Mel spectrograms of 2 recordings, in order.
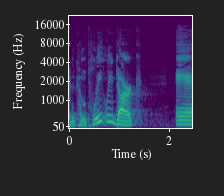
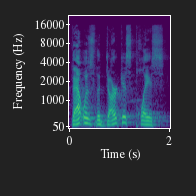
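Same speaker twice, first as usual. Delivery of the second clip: usual speaking voice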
